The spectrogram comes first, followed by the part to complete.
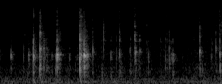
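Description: A quick run of light, irregular taps and clicks, about ten in two seconds, like typing.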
